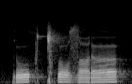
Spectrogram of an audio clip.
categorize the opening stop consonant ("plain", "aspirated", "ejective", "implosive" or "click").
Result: click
